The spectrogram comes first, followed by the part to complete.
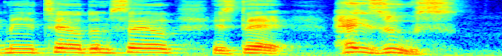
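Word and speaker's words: Jesús: tell themselves is that hey Zeus which is how that name is pronounced is a Hispanic name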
